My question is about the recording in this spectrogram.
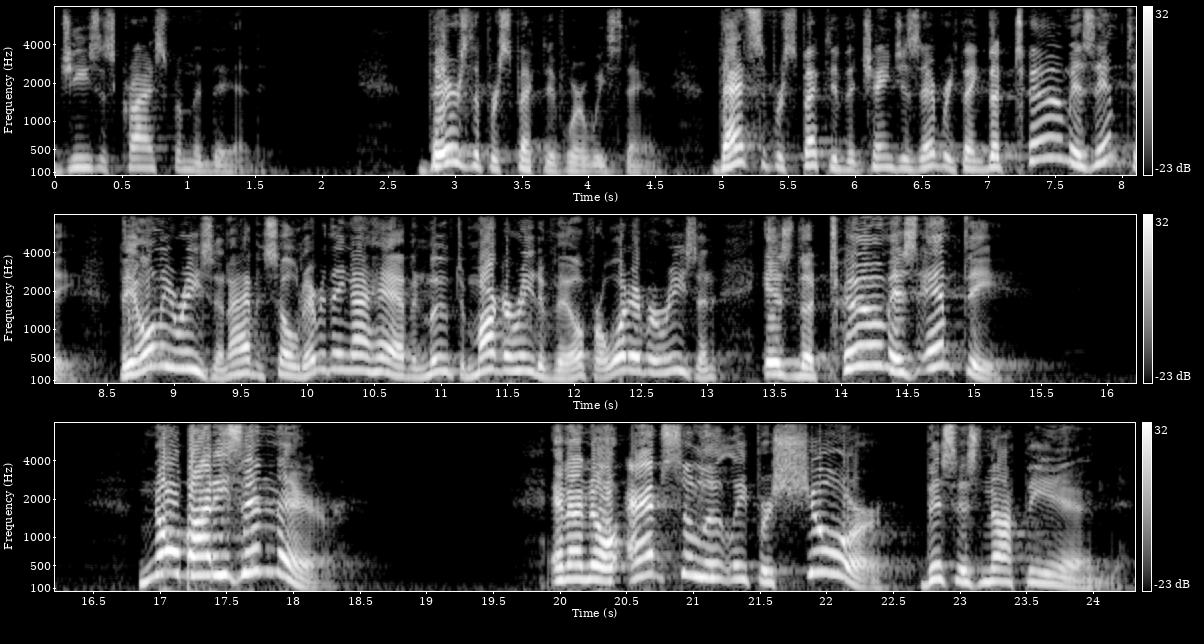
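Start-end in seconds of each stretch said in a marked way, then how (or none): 2.7-15.4 louder, faster fervent preaching; preacher proclaiming the empty tomb; full-force preaching. Real, not acted. 16.8-18.4 high, loud and slow cry; preacher crying out that the tomb is empty; triumphant shout. Real, not acted. 19.9-24.2 loud, high proclaiming; preacher declaring it is not the end; fervent preaching. Real, not acted. Preaching at full force.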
